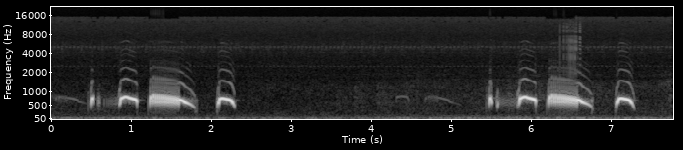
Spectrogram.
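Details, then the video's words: Caged spotted dove kept as a ground decoy, cooing to lure wild birds. Two phrases of low, hollow coos: a couple of short notes, a long drawn, falling coo, then a final short coo, separated by a pause. "Tiếng chim cu mồi đất kích bổi hiệu quả"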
